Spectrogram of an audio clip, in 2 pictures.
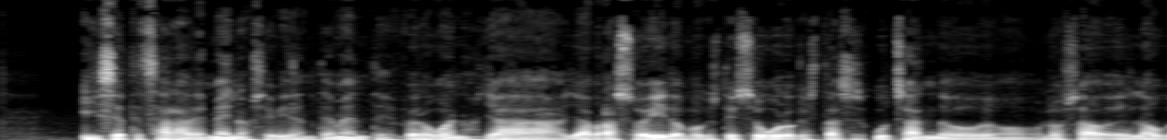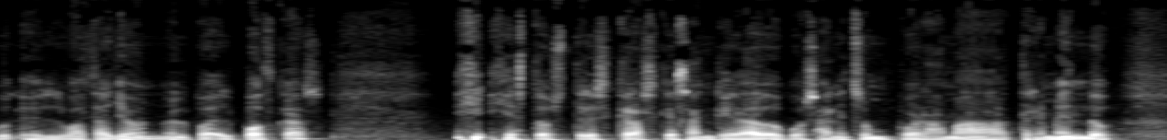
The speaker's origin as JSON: {"language": "Spanish", "region": "Galicia", "country": "Spain", "lives_now": "Madrid, Spain", "said": "y mira que soy gallego, pero ahora resido en Madrid"}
